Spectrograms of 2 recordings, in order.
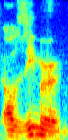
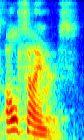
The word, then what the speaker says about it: Alzheimer's: uh a patient with alimer disease ah right uh the pronunciation is Alzheimer's Alzheimer's is the parties Alzheimer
